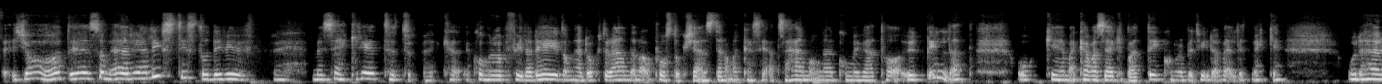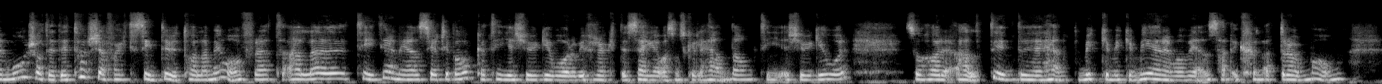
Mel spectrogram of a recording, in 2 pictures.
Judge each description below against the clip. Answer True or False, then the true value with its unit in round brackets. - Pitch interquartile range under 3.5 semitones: True (2.6 semitones)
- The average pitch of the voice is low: False (220 Hz)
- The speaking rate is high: True (205 wpm)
